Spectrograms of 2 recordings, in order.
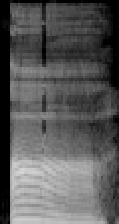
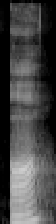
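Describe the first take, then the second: First: The vowel is held for longer. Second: The vowel is held only briefly. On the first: "Long sound" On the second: "Short sound"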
